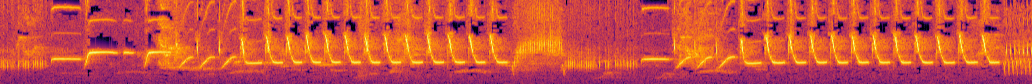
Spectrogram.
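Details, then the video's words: Canary song offered for teaching another bird: long rolling trills of rapid repeated notes, some rising sweeps and sharp high whistles, continuous and loud over a faint hiss. "علم طائرك هذه التغريدة Teach your bird this tweet Enséñale a tu pájaro este tweet"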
